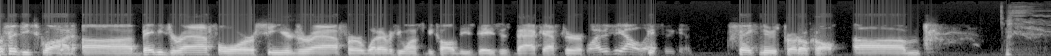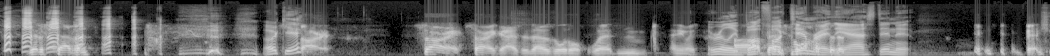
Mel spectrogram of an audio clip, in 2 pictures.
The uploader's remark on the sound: get on the phone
